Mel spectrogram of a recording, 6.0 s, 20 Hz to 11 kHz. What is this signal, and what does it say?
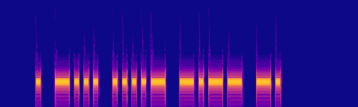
Morse code, heard as a keyed tone, about 15 wpm, 700 Hz. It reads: EB4YN
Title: DXCC-100 Call Signs - 5 Characters - 15wpm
